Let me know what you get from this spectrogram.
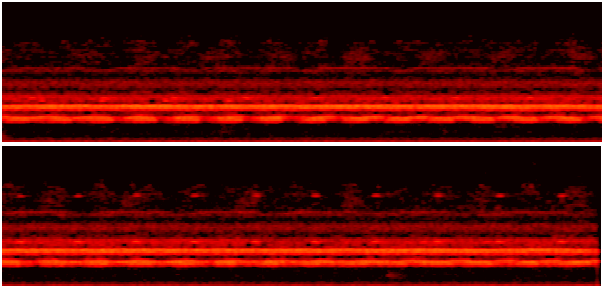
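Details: Continuous insect chirping, several overlapping shrill bands, the lower one beating in quick regular pulses, steady in loudness from start to end over quiet low background noise.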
